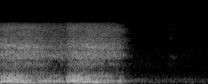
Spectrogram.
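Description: A short noisy sound effect, just over a second long, with a low wavering rumble that fades out.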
